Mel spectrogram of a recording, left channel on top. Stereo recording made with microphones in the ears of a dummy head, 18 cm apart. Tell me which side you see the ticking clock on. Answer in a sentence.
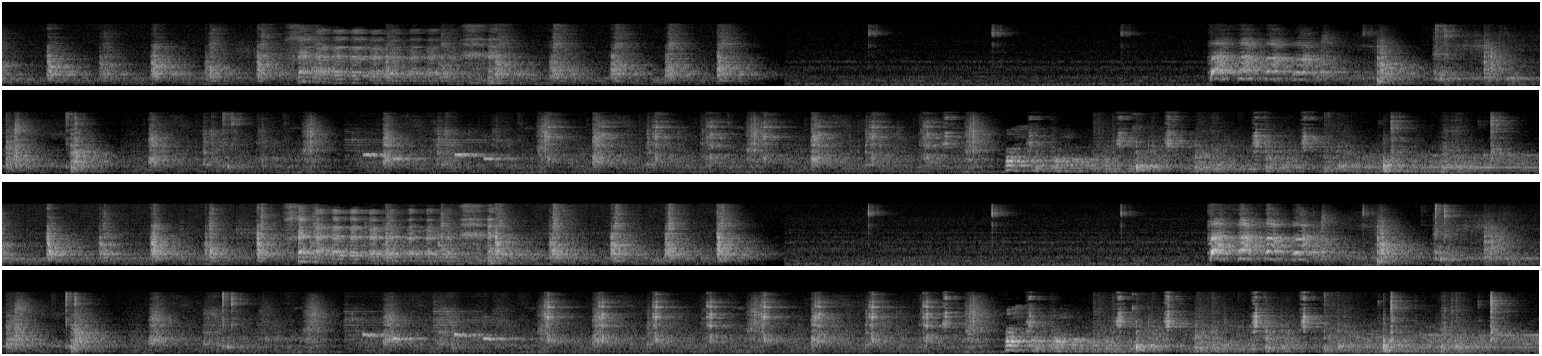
In this clip you hear the ticking clock on the right.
